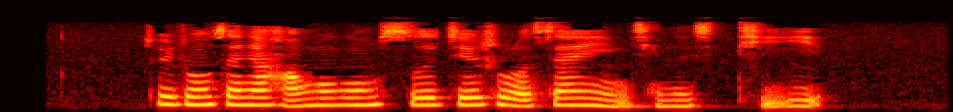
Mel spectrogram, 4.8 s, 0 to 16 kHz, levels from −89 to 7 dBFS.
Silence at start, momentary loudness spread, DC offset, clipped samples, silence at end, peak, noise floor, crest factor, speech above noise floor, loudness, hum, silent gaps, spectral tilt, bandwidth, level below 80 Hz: 0.7 s; 7 LU; under 0.1%; under 0.1%; 0.65 s; -6 dBFS; -62 dBFS; 18 dB; 39 dB; -22 LUFS; none; none; -3.5 dB/octave; 9 kHz; -74 dBFS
